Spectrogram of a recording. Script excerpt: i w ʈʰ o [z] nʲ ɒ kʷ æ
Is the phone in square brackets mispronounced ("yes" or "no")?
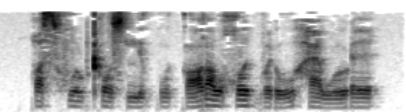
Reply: yes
